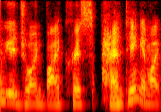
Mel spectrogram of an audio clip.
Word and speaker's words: Hattingh: Today we are joined by Chris Hattingh. Am I pronouncing that correctly, Chris? Well, yes, it's actually Afrikaans surname. Hattingh is the way we pronounce it, but there are many different English pronunciations, but that'll do.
